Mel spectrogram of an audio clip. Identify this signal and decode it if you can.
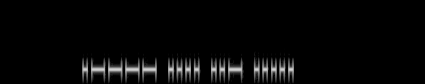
Morse code, heard as a keyed tone, about 28 wpm, 700 Hz. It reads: 1HU5
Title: Four Challenging Letter-Number Combinations 28wpm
